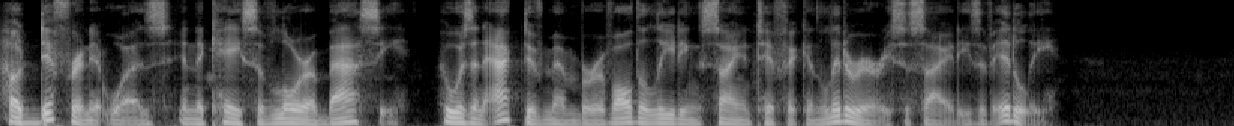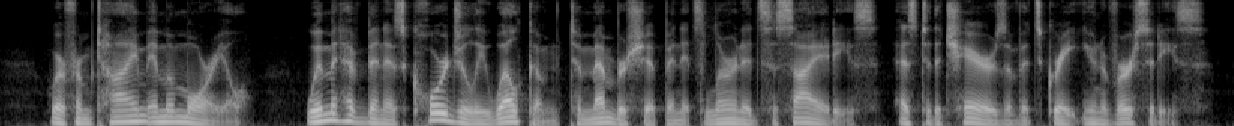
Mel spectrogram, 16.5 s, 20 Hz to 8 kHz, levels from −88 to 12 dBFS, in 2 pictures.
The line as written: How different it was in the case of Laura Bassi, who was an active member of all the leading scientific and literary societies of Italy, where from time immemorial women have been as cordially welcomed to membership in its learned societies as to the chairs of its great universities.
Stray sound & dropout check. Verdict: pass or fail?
pass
